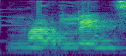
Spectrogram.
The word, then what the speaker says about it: Marlene: Marlene se dice. Se escribe Marlene como las manzanas. No sé si ahí se conocen las manzanas Marlene.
